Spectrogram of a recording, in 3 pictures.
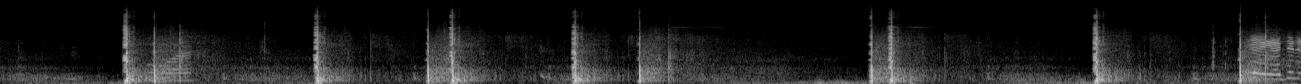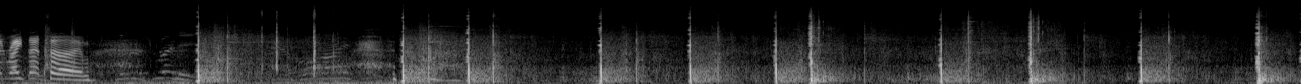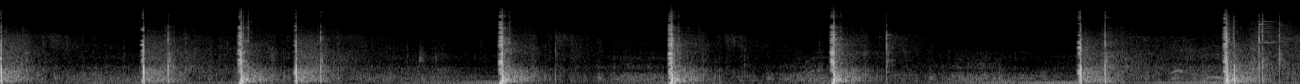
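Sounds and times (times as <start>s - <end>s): gunshots with echo: 1.2s - 2.3s, 3.1s - 7.5s, 8.7s - 9.8s, 10.9s - 13.7s, 15.0s - 26.8s, 27.4s - 29.7s, 31.0s - 33.7s, 34.3s - 35.8s, 36.8s - 39.0s.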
